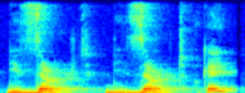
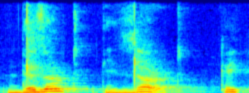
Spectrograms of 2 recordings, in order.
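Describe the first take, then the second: The two takes are said the same way.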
